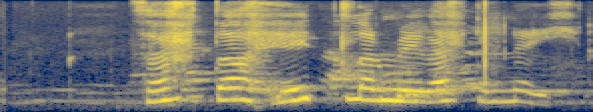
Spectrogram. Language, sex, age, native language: Icelandic, male, 8, Icelandic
